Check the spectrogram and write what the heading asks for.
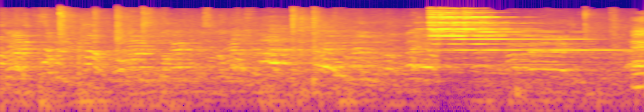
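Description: The end-of-fight signal in a kickboxing ring: a steady ringing tone starts about four seconds in and holds for nearly two seconds before stopping sharply, over shouting voices. A few sharp knocks come earlier as the fighters clinch.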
